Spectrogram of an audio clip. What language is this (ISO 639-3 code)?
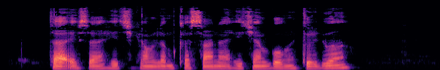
ckb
